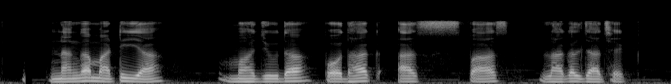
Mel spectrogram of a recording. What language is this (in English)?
Magahi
